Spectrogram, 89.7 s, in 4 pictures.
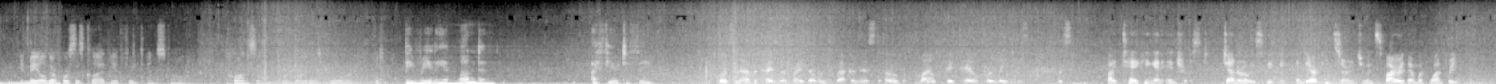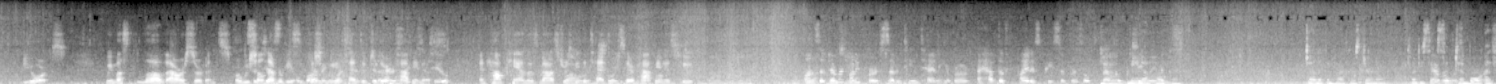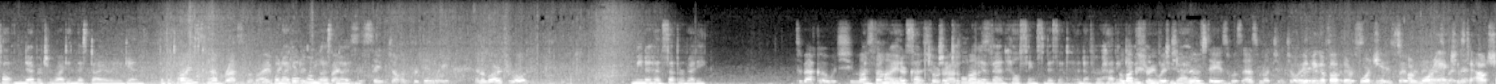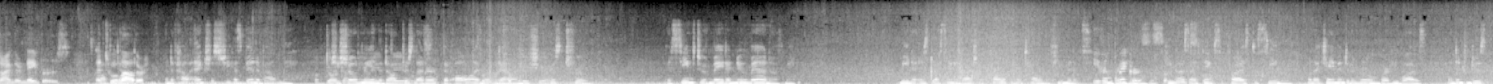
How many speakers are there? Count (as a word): four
